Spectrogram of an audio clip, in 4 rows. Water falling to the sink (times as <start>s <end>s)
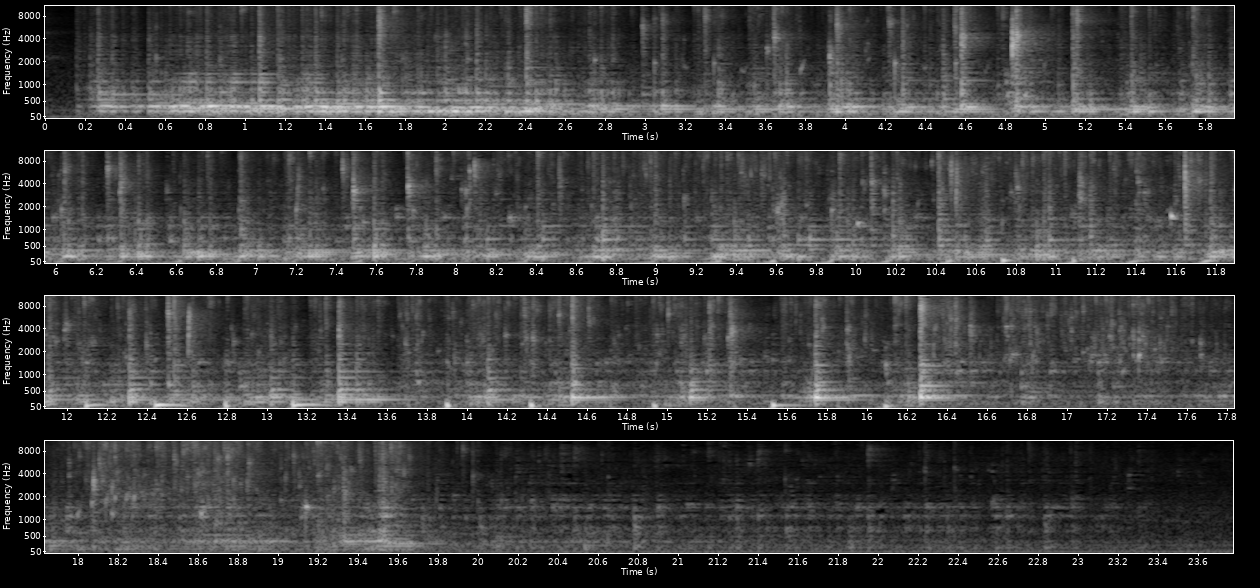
0.9s 19.8s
